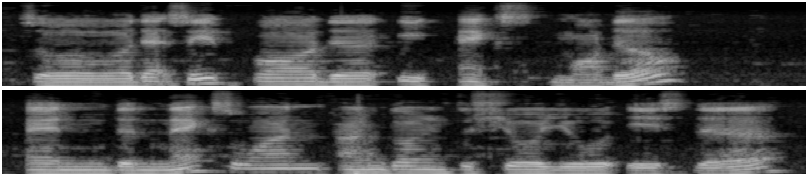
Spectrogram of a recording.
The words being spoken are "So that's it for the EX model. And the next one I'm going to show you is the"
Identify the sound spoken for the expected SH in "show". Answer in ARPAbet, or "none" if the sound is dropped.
SH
